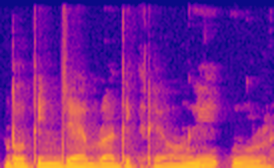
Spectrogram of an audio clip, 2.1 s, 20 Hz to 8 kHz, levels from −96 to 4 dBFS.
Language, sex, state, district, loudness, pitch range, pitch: Hindi, male, Uttar Pradesh, Budaun, -15 LUFS, 130-135 Hz, 135 Hz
